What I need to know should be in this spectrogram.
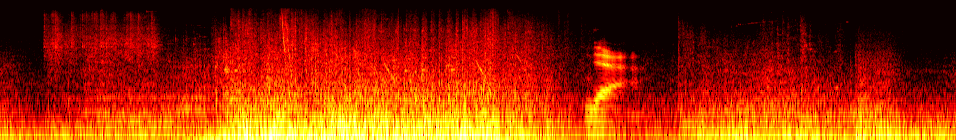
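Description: A giant machine stomps with heavy metallic footsteps.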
